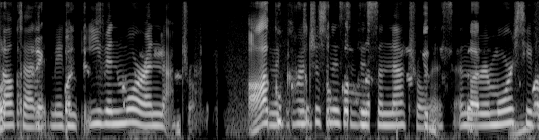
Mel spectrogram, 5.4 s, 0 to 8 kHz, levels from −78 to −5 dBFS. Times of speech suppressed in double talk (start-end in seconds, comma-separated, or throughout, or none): 0.06-1.89, 2.86-5.39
